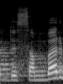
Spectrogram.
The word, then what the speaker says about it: दिसंबर: उसी प्रकार दिसंबर में भी हो रहा है कि दिसंबर यानी कि आधा म ना लिख करके क्या कर दिया हम लोग ने, बिंदु लगा दिया।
